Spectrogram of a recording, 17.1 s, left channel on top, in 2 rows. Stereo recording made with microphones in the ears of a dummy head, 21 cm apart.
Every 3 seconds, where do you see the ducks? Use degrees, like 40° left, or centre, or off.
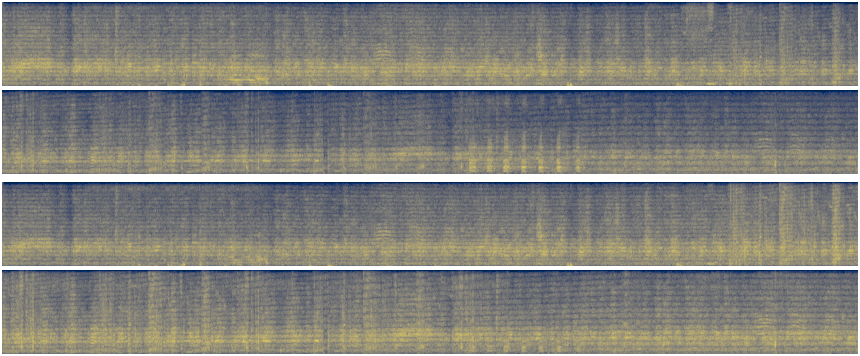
20° left, centre, 20° right, 30° right, 50° right, 50° right.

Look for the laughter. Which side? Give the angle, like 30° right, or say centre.
60° left.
